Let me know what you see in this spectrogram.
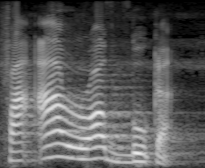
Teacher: Fa'ala lam fathah, rabbuka ra fathah. Kemudian di sini dijadikan idgham al-kabir jadi fa'al rabbuka. Masuk lam kepada ra.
